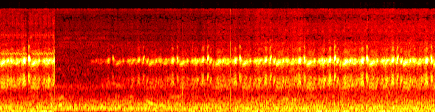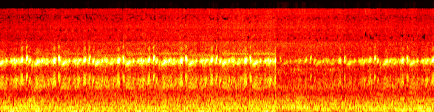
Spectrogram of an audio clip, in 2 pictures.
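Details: Frogs near mossy wet rocks, with snails around, give a long, high, rapidly pulsed trill that runs steadily with only brief pauses.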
